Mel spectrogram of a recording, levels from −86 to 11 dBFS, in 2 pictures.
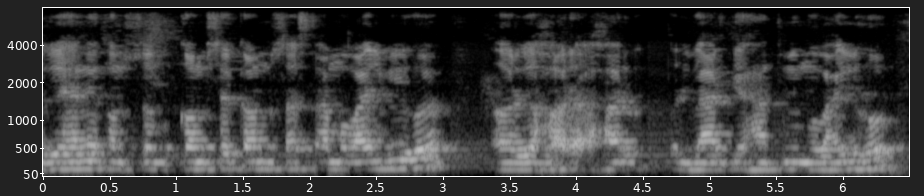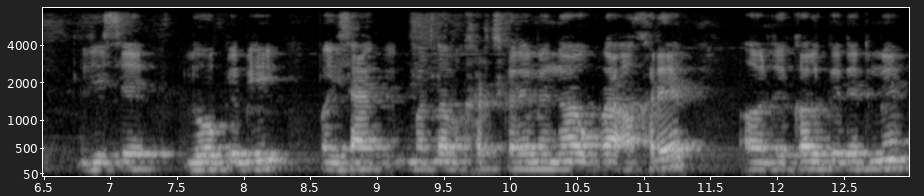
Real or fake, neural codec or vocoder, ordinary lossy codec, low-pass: real; none; none; 7.2 kHz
